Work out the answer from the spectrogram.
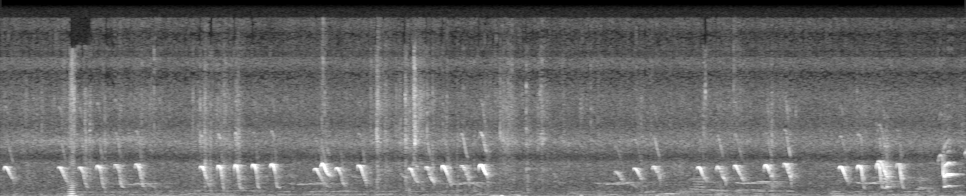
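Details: Grey francolin (teetar) chicks calling: rows of thin, falling whistled peeps in bursts of three to five, separated by short pauses. Occasional low knocks and rustling are heard.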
